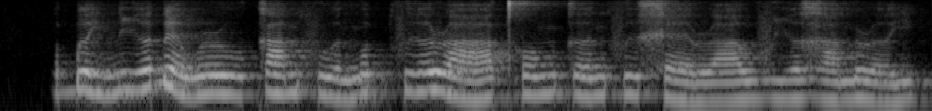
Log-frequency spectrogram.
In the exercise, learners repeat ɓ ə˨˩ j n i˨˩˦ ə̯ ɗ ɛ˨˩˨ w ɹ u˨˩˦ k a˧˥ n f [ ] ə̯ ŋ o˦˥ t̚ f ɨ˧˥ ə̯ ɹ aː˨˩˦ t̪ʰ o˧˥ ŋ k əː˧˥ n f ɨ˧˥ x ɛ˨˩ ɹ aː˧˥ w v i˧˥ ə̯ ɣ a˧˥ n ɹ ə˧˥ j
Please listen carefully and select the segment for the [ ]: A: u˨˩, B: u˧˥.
A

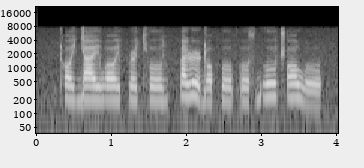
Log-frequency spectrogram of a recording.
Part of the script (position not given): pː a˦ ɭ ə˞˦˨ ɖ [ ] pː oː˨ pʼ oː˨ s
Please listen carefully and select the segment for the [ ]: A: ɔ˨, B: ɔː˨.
A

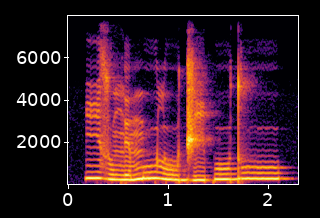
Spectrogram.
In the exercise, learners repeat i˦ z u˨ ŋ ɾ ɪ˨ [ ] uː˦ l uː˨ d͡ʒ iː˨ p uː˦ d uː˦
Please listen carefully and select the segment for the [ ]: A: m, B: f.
A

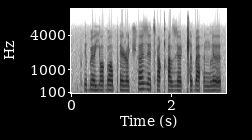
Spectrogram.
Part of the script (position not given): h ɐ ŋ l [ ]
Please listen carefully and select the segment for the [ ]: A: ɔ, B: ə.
B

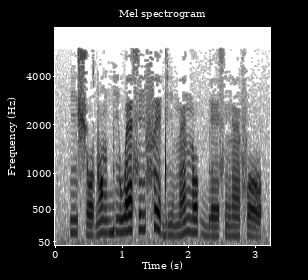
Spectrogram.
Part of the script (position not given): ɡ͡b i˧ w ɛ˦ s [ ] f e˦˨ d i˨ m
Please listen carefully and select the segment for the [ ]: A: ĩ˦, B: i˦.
B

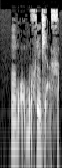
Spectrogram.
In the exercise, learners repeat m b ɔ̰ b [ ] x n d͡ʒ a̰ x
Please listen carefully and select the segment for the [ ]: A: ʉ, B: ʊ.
B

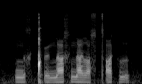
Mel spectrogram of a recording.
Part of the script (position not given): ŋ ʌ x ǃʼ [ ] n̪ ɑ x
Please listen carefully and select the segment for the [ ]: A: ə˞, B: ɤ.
A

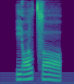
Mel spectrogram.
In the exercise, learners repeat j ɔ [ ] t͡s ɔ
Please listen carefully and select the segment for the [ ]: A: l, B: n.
A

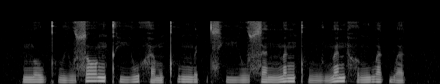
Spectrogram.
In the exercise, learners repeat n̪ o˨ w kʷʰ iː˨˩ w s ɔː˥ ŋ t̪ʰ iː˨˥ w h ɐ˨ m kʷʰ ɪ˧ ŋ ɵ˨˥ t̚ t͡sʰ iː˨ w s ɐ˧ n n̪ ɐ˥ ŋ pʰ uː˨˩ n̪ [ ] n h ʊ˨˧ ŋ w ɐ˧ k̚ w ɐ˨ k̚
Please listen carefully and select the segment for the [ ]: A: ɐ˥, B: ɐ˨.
A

